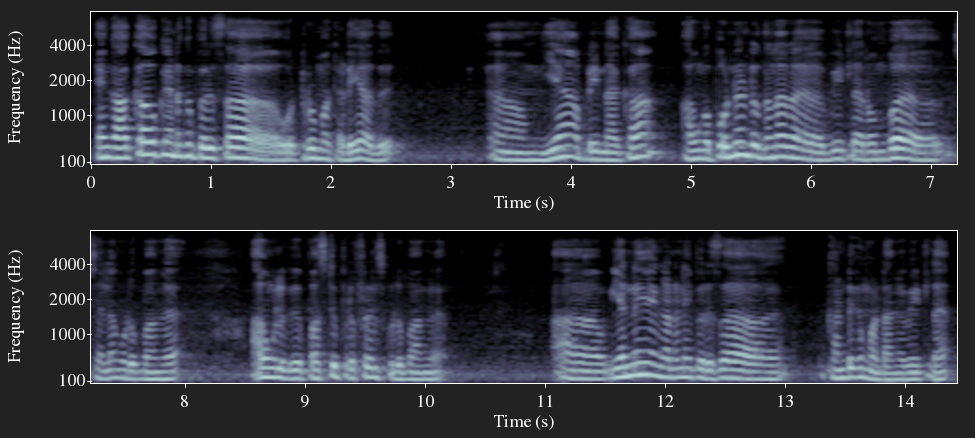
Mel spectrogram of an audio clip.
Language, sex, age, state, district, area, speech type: Tamil, male, 30-45, Tamil Nadu, Viluppuram, rural, spontaneous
